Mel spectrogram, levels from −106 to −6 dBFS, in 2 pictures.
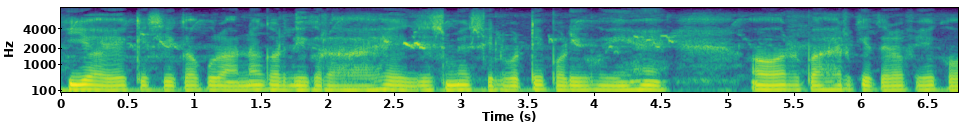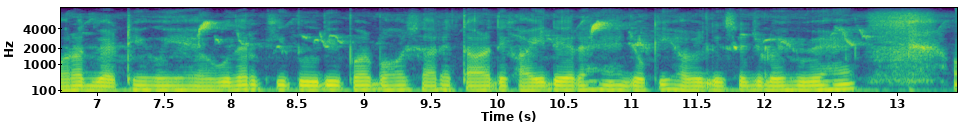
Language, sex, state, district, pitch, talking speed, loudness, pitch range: Hindi, male, Uttar Pradesh, Hamirpur, 110 Hz, 195 wpm, -18 LUFS, 105-115 Hz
